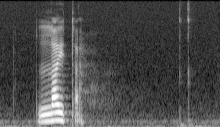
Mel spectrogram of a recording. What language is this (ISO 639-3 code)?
fao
